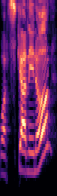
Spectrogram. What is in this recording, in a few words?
"what the", Geordie; speech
